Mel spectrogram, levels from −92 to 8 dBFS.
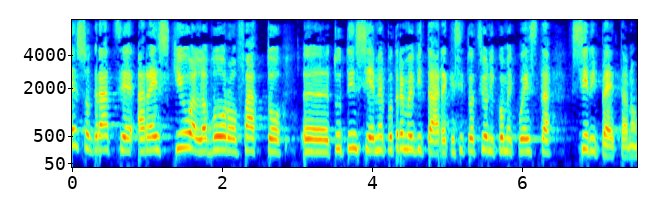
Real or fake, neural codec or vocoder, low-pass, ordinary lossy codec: real; none; none; none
